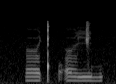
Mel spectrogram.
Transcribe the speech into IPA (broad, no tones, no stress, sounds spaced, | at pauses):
ʕ ʊ ǃʰ ɔ̰ ʕ ũ ŋ͡ǀ ṳ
